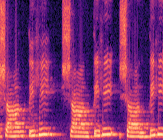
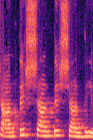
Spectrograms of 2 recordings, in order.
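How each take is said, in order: First: Each word ends with a breathy 'h' sound. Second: Each word ends with a half 'sh' sound. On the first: The speaker calls it wrong. "ये बोलना गलत है" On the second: The speaker calls it right. "It has to be converted टू half श"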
